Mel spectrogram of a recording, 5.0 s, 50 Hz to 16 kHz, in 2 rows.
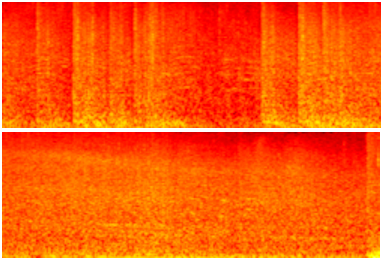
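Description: A Sturmovik aircraft's strafing run in the video game Company of Heroes 2 comes as a dense roar of rapid gunfire and explosions, loud and continuous, with a heavy burst at the end.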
